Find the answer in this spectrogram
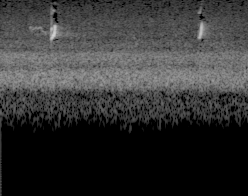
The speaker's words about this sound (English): Pectoral sandpiper and some Arctic terns. Willow warbler, common red pole, and red-throated pipit.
